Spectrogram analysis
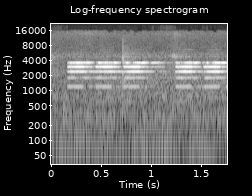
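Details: Allied Meditec M300 patient monitor with settable low, medium and high alarm priorities: a steady electronic alarm tone sounds in repeated bursts over a low background hum; patient monitor alarm.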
